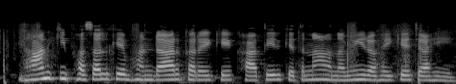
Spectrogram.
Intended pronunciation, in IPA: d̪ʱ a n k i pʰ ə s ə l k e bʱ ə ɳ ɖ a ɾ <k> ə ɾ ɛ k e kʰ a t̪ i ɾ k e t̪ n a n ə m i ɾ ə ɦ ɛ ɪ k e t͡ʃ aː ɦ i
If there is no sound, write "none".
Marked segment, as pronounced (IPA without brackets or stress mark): k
